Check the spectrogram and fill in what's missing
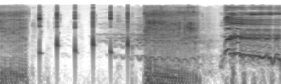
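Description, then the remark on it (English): A person imitates a horse during a pretend massage, starting with a breathy snort, then rapid clicking tongue beats like hooves, followed by a wavering, whinnying vocal neigh that rises and trembles, loud. “All right, well, let's act like she's massaging you. Make a horse noise.”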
